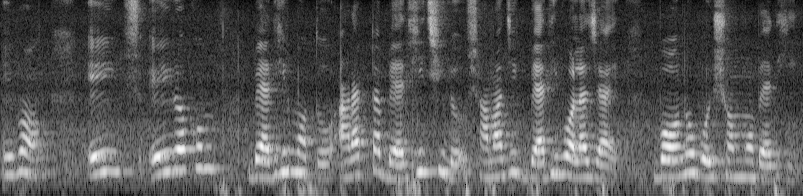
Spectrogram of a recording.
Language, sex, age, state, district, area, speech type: Bengali, female, 18-30, West Bengal, South 24 Parganas, urban, spontaneous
